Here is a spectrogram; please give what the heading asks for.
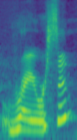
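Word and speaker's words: Riorson: Ryersonen.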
